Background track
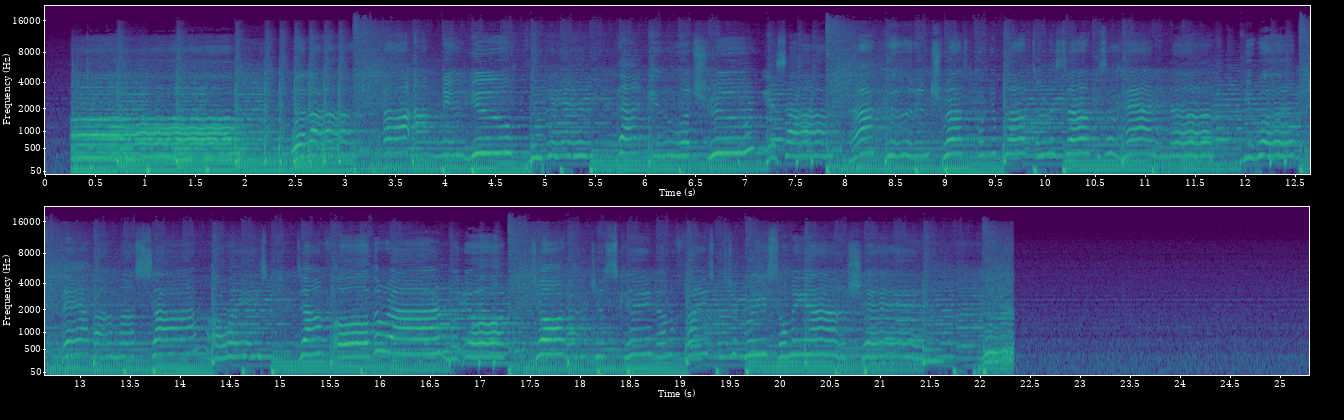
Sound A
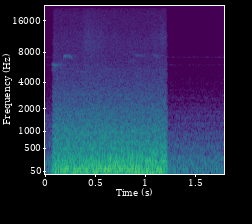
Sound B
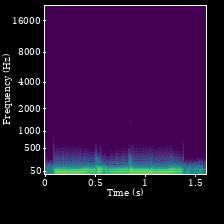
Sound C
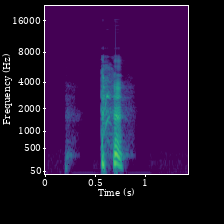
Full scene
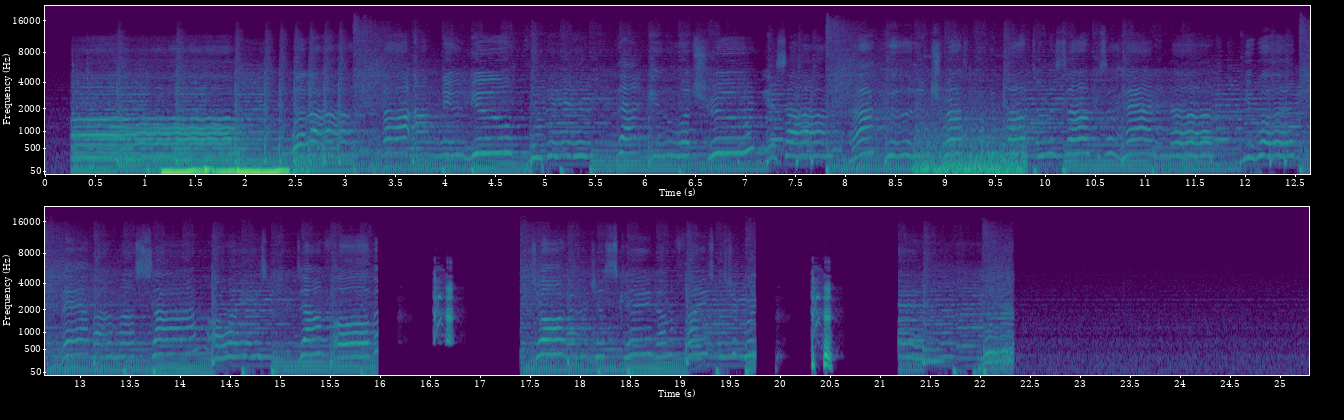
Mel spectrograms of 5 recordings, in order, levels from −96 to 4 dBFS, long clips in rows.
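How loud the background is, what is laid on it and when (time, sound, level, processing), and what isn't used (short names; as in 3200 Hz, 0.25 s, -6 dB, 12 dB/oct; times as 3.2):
background track -12 dB
1.07 add B -2 dB
8.6 add A -10.5 dB + notch comb 240 Hz
15.97 replace with C -10.5 dB + brick-wall FIR high-pass 660 Hz
19.75 replace with C -10 dB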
